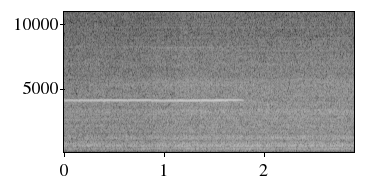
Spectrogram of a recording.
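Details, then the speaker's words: Off-grid cabin drawing about 600 W from an energy storage unit while the residual-current breaker keeps tripping: thin, steady high whistle over a constant electrical hum; owner wonders about fan bearings, source unconfirmed. "Ciekawe czy by łożyka na wentylatorach."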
